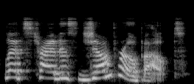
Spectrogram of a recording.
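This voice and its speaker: A tiny, sassy new girl at school voiced by a woman reader in a children's storybook. She is playful and cheerful, chanting in a high singsong. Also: big pitch swings, takes it slowly, fairly bright tone, exaggerated voice.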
